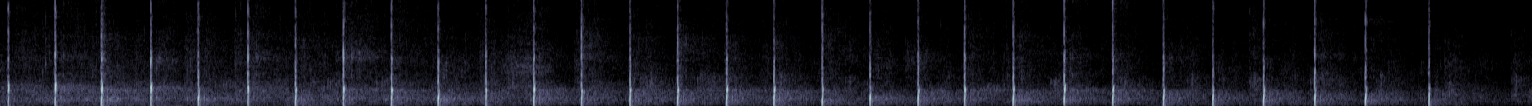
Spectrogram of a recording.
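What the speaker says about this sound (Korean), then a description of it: "하나님께 영광의 박수 올려드리겠습니다" A church congregation at a Sunday service claps in unison: crisp, evenly spaced claps at a steady, quick rhythm, roughly three per second, continuing without pause and without talking.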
